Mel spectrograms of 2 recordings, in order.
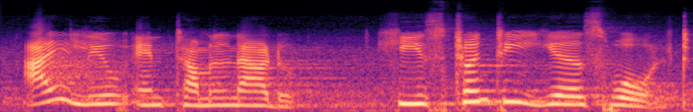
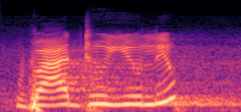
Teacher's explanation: falling tone it is used to convey information in a matter of fact way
